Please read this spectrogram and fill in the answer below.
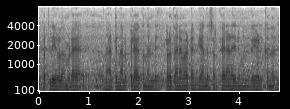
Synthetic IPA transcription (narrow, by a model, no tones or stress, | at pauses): pɐd̪ʱːɐðiɣɐɭnɐmːuɽe̞̰ | naːʈːilnɐɽɐpːilaːkːunːuɳɖɨprɐd̪ʱaːnɐmaːjiʈːumke̞ːnd̪rɐsɐrkaːɾaːɳiðinɨmunbɐjeɽukːunːɐðɨ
